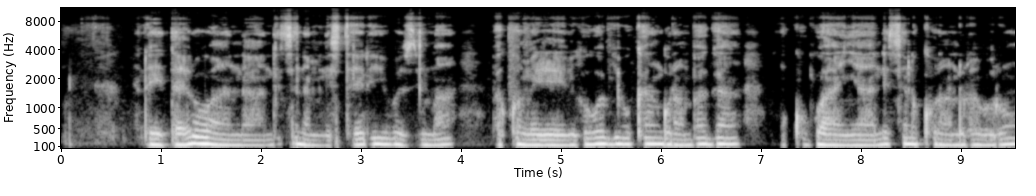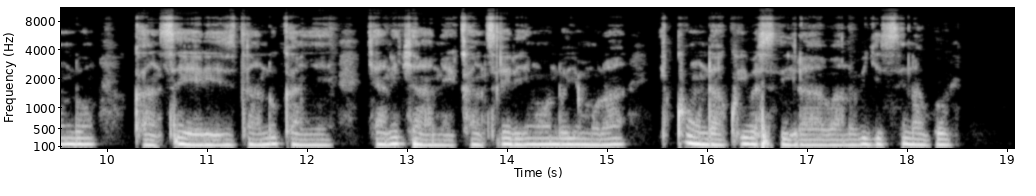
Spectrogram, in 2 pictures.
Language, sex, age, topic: Kinyarwanda, male, 18-24, health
